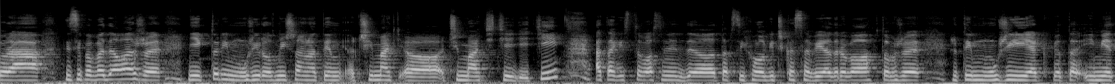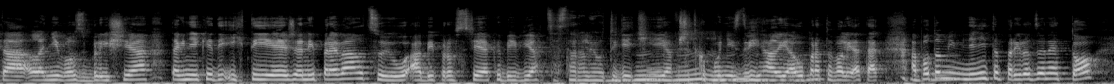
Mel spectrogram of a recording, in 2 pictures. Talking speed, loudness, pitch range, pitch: 165 wpm, -20 LUFS, 195-225 Hz, 205 Hz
